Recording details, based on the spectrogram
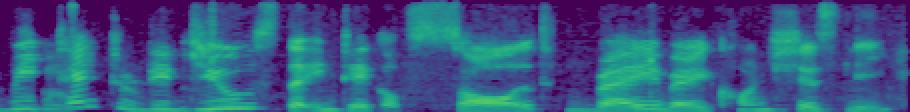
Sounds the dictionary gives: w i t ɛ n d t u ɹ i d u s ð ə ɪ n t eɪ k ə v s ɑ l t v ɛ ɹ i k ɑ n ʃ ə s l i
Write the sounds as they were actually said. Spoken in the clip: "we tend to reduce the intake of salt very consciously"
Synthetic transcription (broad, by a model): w i t ɛ n d t u ɹ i d u s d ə ɪ n t eɪ k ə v s ɑ l t v ɛ ɹ i k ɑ n ʃ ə s l i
